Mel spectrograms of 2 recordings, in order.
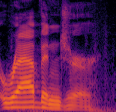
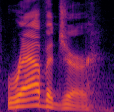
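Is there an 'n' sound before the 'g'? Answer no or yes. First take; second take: yes; no. First: The word has an 'n' sound before 'g'. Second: The word has no 'n' sound before 'g'. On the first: The speaker calls it wrong. "I was saying it wrong the whole time" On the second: The speaker calls it right. "It's ravager"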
